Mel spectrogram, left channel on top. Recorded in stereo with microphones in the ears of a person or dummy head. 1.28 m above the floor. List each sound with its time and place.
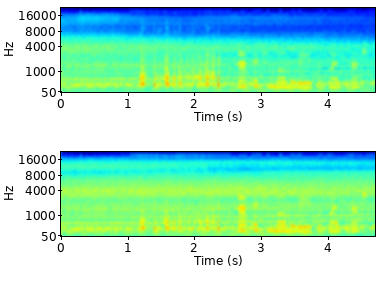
0.0 s a drone: 10° right (ahead or behind); by 4.7 s 45° right (ahead or behind)
1.2 s writing: 20° left (ahead or behind)
2.6 s a woman speaking: 30° right (ahead or behind)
